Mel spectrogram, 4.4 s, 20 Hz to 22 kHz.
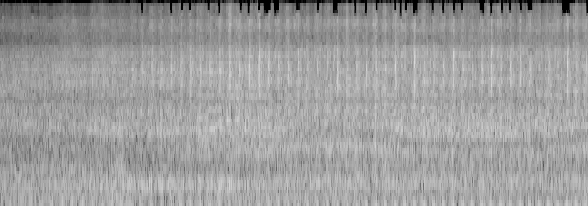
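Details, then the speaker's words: Yamaha Fino 125 scooter, owner complaint of a rough engine at all rpm, started and idling: a coarse, uneven throb at about 3.5 beats a second. Rough engine noise, cause still unknown. "suara mesinnya kasar sekali teman-teman Nah ini yang sedang kita pelajari untuk suara kasar yang dikeluhkan ini teman-teman ya"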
